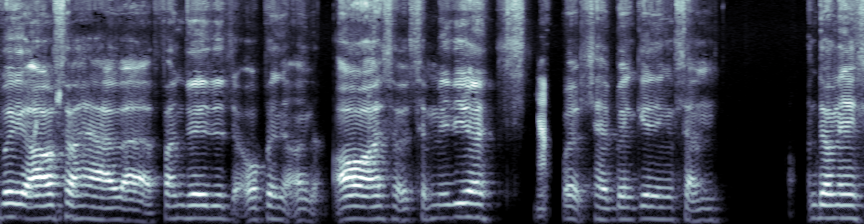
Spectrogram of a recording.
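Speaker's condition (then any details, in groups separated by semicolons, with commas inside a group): Cerebral palsy; not slurred, per host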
